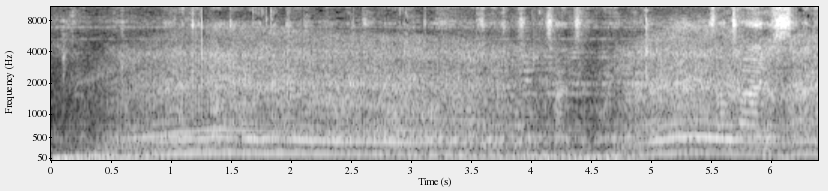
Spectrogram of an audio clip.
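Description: Engine of a McLaren supercar driven in the Roblox game Jailbreak, a loud continuous synthetic drone with rising and falling pitch as it accelerates and shifts, steady and close throughout.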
